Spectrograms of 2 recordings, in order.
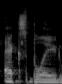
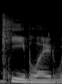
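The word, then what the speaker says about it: Keyblade (χ-blade): It's not the cross. It's pronounced Keyblade Wielder because it's like the Greek for X is key.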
